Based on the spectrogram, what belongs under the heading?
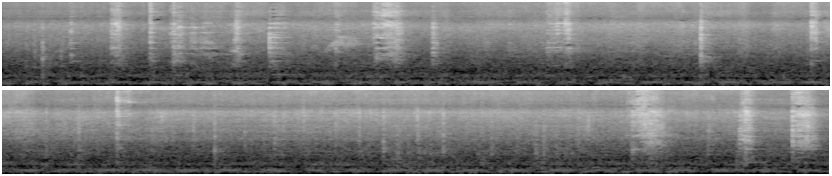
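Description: Masala sizzling steadily in oil and butter on a hot tawa while a spatula stirs and scrapes it, with irregular sharp scrapes and clacks against the pan; the strokes thin out around the middle and pick up again near the end.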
